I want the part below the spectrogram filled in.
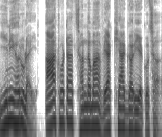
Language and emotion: Nepali, neutral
